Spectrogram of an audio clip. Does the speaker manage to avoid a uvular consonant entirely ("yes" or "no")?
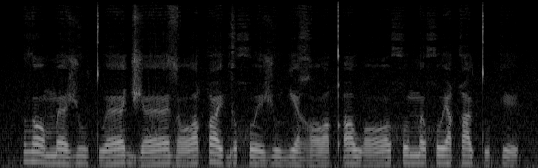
no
